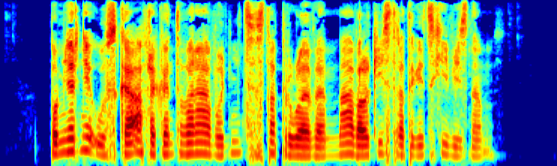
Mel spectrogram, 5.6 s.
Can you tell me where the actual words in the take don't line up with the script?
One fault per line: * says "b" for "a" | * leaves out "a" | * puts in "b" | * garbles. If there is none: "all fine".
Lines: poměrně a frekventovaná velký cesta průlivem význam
* puts in "úzká"
* says "vodní" for "velký"
* puts in "má velký strategický"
